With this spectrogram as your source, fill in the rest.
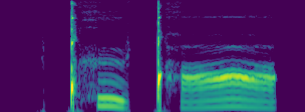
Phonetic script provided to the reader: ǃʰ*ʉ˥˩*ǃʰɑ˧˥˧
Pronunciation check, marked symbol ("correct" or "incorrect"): correct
